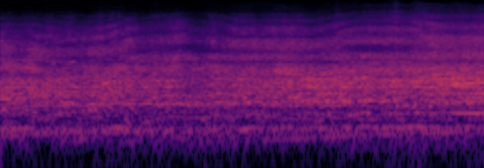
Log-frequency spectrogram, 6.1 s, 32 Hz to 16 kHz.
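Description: Race cars on a 3/8-mile high-banked speedway during heat races, a steady loud engine roar running unbroken through the whole stretch with broad mechanical noise and no clear breaks.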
